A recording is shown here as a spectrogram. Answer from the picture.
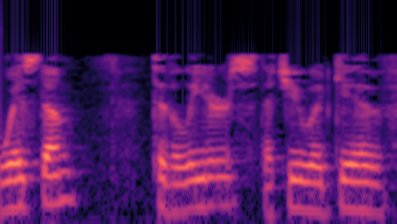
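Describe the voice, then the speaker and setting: A man speaks at a medium pitch with a warm tone. His intonation is monotone and flat. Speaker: pastor. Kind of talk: fervent intercessory prayer. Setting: live stream on social media. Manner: earnest, pleading, heartfelt; warm, casual, conversational.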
